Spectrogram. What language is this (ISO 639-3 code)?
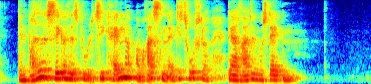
dan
